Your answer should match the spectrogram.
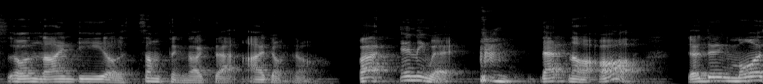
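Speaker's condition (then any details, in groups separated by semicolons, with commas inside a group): Cerebral palsy; affects speech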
